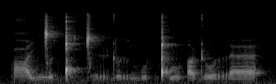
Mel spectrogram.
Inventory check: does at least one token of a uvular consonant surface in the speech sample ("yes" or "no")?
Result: no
